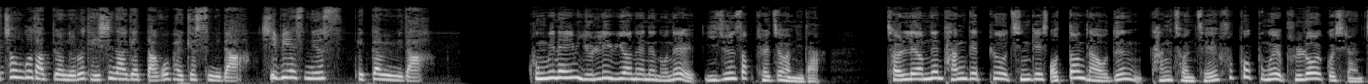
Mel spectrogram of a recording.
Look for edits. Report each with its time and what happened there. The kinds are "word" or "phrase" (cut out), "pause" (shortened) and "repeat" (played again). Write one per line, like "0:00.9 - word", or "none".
0:02.6 - pause
0:03.5 - pause
0:07.5 - phrase
0:10.4 - word
0:10.8 - word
